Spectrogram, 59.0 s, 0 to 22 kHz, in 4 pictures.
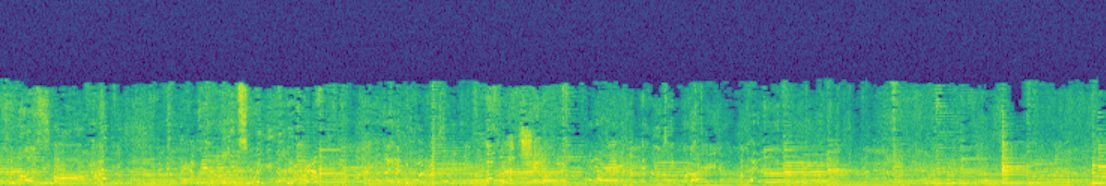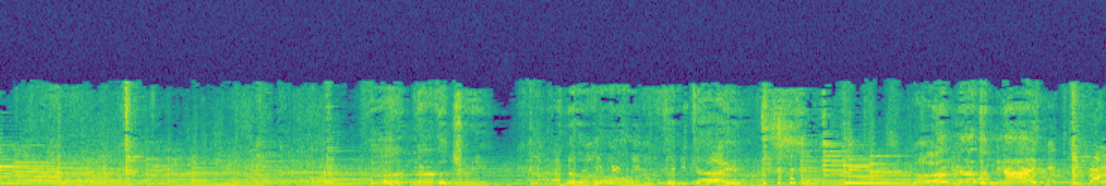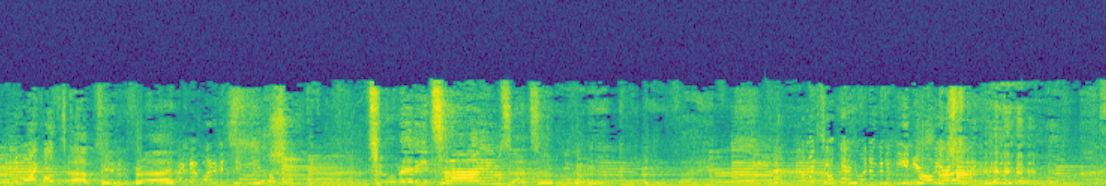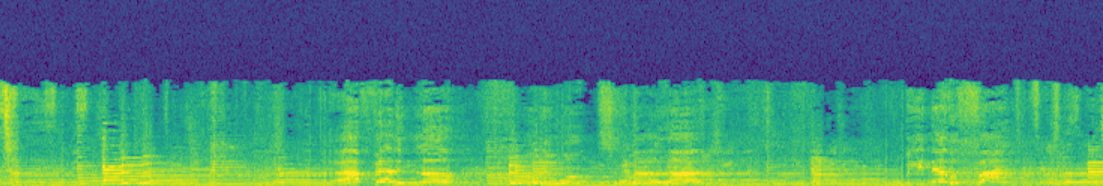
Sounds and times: Music: 0:00.0 - 0:58.9.

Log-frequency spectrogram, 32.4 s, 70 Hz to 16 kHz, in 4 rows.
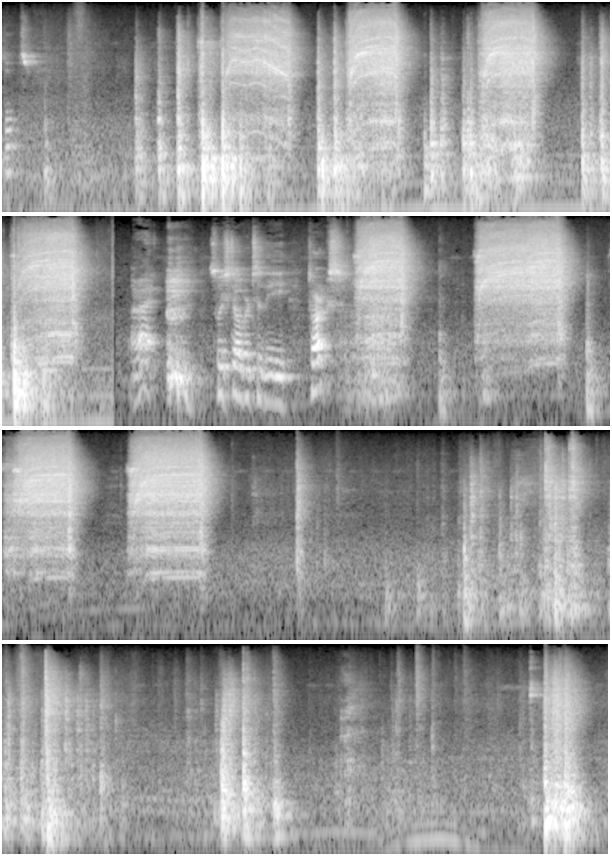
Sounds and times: Speech: 0:09.8 - 0:10.3, 0:10.9 - 0:12.8.

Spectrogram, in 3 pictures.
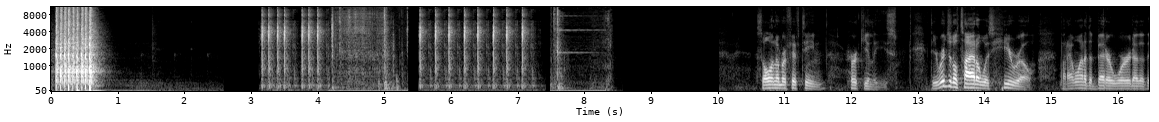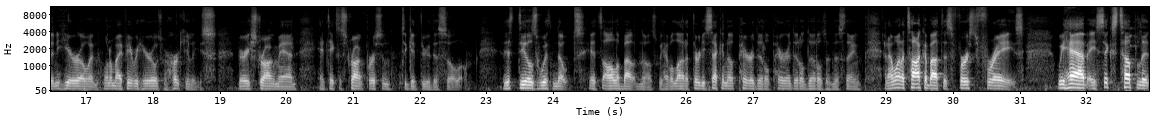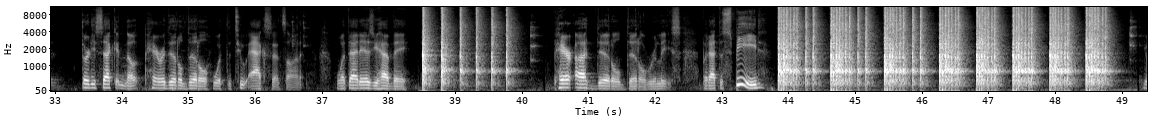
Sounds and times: Speech: 0:10.6 - 0:38.4, 0:40.5 - 0:43.7.

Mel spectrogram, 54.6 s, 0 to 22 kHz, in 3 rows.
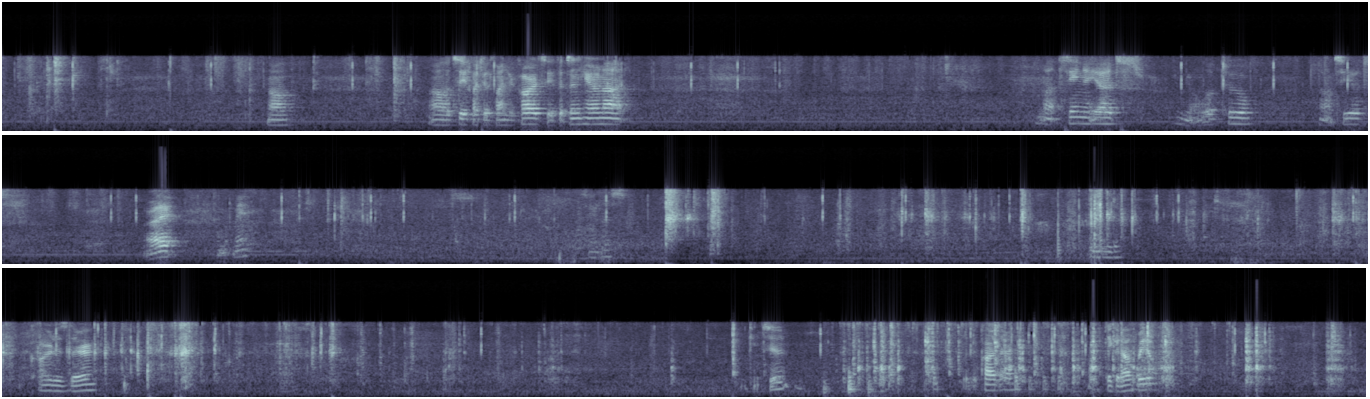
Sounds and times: Speech: 0:03.5 - 0:04.0, 0:05.7 - 0:08.4, 0:13.8 - 0:16.8, 0:17.6 - 0:18.4, 0:20.1 - 0:21.6, 0:26.0 - 0:26.6, 0:36.9 - 0:37.8, 0:46.4 - 0:47.0, 0:49.2 - 0:50.0, 0:51.1 - 0:52.0.

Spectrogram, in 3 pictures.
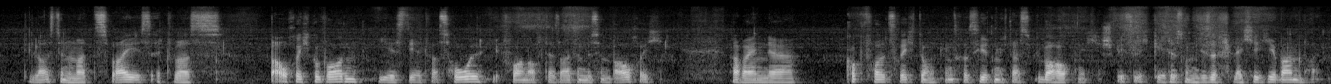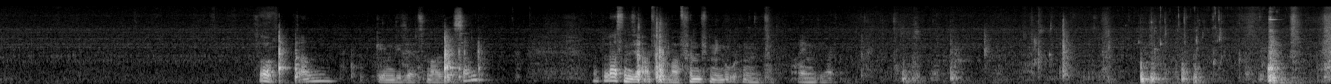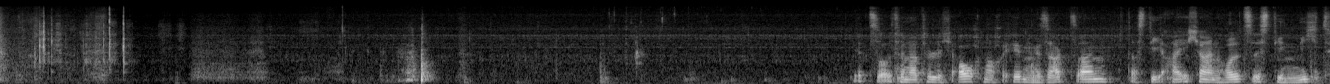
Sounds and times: Rub: 0:04.9 - 0:06.1, 0:10.5 - 0:12.8, 0:25.7 - 0:30.8
Wood: 0:16.1 - 0:18.2, 0:30.5 - 0:31.0.

